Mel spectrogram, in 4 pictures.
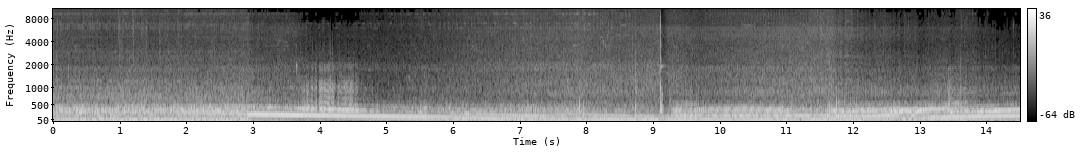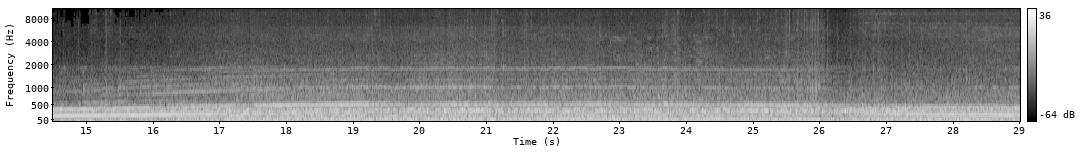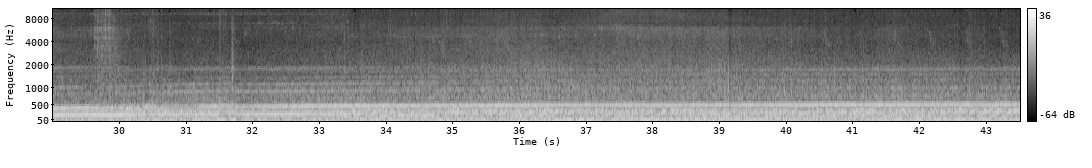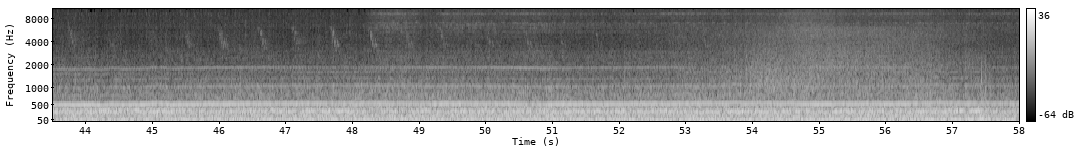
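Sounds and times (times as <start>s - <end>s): vehicle engine running: 0.0s - 58.0s.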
